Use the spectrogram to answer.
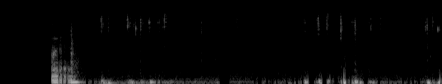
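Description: Typing on a computer keyboard as a workout program of 30 repetitions is entered: many quick, uneven clicks and key taps in bursts, with a short pause in the middle and no talking.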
